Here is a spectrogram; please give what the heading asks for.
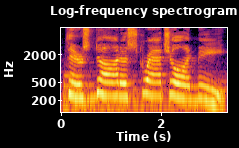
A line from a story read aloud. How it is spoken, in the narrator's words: Gus howled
